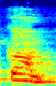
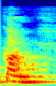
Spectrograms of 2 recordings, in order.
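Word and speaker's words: come: देखिए कुछ वर्ड्स है कम इसमें ओ का उच्चारण अ आ रहा है कम और रूल के अकॉर्डिंग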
